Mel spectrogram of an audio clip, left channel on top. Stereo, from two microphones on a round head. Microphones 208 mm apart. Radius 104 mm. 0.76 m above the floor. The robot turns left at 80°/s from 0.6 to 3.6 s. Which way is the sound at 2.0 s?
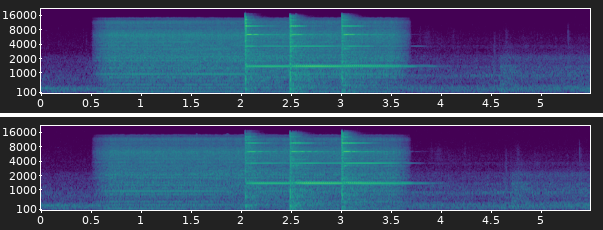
65° left.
